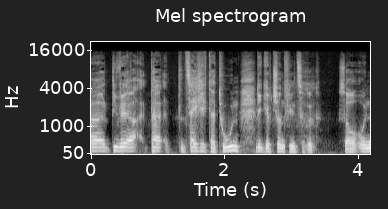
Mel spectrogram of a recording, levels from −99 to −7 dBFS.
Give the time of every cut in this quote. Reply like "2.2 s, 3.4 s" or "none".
1.9 s, 2.5 s, 2.9 s

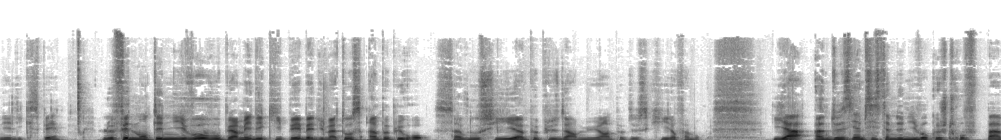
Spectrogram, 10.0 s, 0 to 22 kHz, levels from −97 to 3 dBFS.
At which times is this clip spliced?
4.7 s, 6.3 s

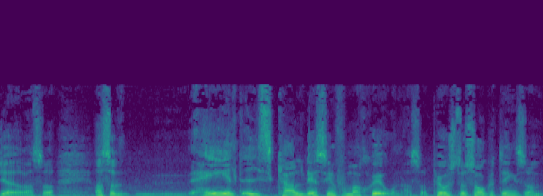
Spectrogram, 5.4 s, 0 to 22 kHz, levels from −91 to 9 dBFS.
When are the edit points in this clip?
none

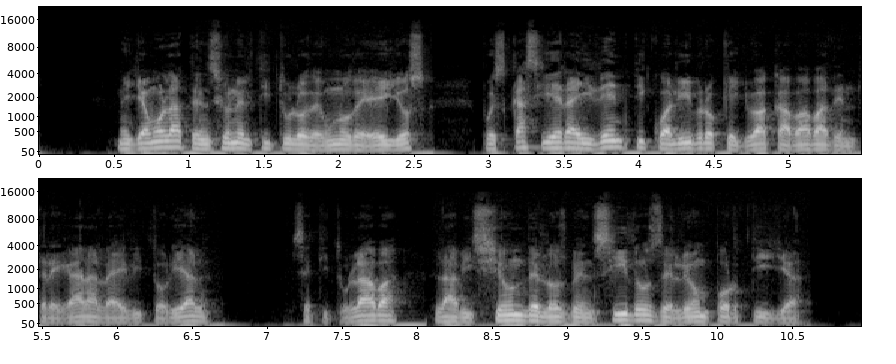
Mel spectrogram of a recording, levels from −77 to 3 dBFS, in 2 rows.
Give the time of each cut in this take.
none

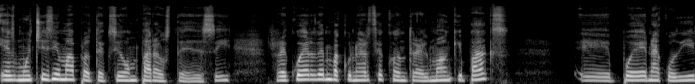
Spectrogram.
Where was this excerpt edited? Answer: none

